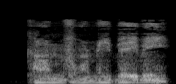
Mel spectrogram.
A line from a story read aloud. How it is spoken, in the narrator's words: he murmured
